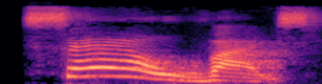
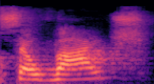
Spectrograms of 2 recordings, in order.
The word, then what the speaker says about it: selvas: Selvas, aí, ó, qual é a última palavra do meu verso? Selvas. Qual é a sílaba mais forte? Céu. Eu não falo selvais, eu falo selvas.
